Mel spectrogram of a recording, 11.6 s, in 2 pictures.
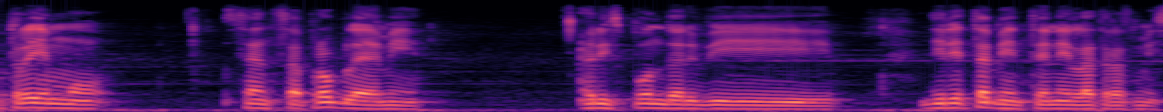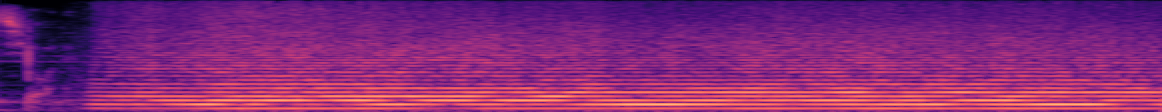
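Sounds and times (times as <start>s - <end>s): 
speech: 0.0s - 2.2s, 2.8s - 8.3s
ship's horn blast: 6.1s - 11.6s.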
